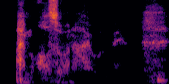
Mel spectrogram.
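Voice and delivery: hushed whisper, very quiet, barely voiced. Podcast host retells what a listener at a wedding told him, retelling a whisper. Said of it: "And then he whispered".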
